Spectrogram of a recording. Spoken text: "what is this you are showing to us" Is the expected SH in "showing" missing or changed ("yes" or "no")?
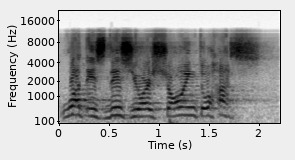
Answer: no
